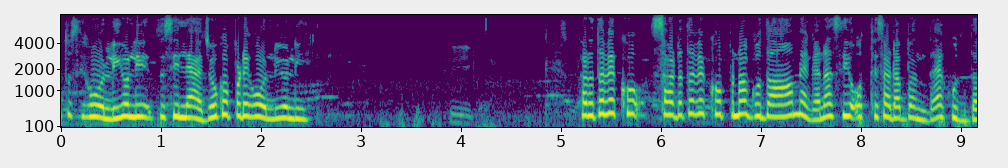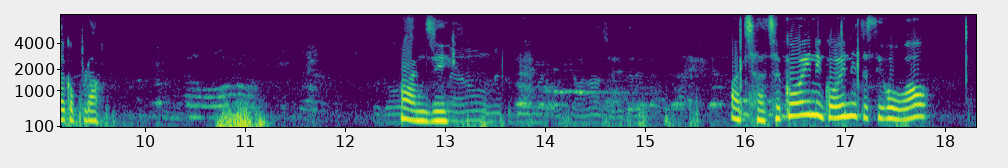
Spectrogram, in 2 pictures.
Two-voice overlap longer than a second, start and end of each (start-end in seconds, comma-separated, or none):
none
